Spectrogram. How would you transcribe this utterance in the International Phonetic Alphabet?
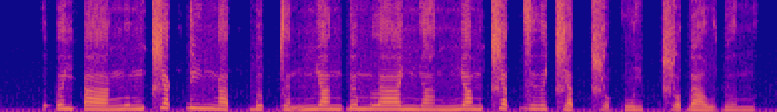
ʔ ə˧ j ʔ aː˧˩ ŋ o˨˦ ŋ t͡ɕ a˦˥ k̚ ɗ i˧ ŋ a˨˩ t̚ ɓ ə˨˩ p̚ z ə̰˧˨ n ɲ a˧ n ɗ ə˧ m l aː˧ ɲ a̤ː˨˩ n ɲ a˧ m t͡ɕ a˦˥ t̚ z ɨ˧ ə̯ t͡ɕ a˨˩ t̚ t͡ɕ ɔ̰˧˨ k w i˨˩ p̚ t͡ɕ ɔ̰˧˨ ɗ a˧˩ w ɗ ə̤˨˩ m

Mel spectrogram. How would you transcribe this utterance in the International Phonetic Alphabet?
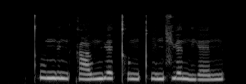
t̪ʰ u˥ n̪ y˥˩ n k ɑ˧˥ ʊ̯ n̪ ɥ ɛ˥˩ kʰ ʊ˧˥ ŋ pʰ i˧˥ n ɕ ɥ ɛ˥˩ n j ɛ˧˥ n

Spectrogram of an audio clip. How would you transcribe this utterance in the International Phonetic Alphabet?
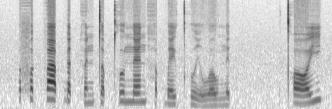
f ɐ˥ k̚ f aː˥ p̚ j ɐ˧ t̚ h ɵ˨˧ n t̪ ɐ˨˥ p̚ t̪ʰ uː˧ n̪ ɛː˧ n h ɐ˧ p̚ w e˨ j kʷʰ iː˨˩ w o˨ w n̪ ɪ˧ k̚ | t̪ʰ ɔː˨˥ j

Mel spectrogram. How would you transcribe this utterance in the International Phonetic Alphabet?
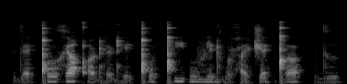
d ɛ˩ ǃ o˥ x ɛ˥ qʼ u˩ ɖʱ ɛ˩ ɖʱ e˩ ǃʼ o˥ ǃʰ i˥ ʔ u˥ v i˥ ɖʱ u˩ ħ ɛ˩ t͡ʃ ɛ˥ ǃʼ ʌ˥ | d ɯ˩

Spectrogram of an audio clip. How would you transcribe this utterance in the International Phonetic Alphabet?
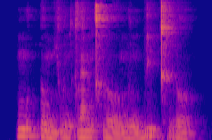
m u˦˥ k̚ l o˨˩ m j u˨˩ n k l a˧ n kʰ l oː˩˦ m u˩˦ n b i˥˩ ʔ kʰ r o˨˩ k̚

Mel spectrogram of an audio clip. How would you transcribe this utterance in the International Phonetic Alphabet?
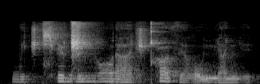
w ɪ˨ t͡ʃ t͡ɕʰ ɪ˦ ɖ͡ʐ ɪ˦ ʎ ɔː˦ ɾ aː˨ t͡ʃ qʰ u˦ θ e˨ lˠ ṵ˨ ɲ a˨ ɲ ɪ˨

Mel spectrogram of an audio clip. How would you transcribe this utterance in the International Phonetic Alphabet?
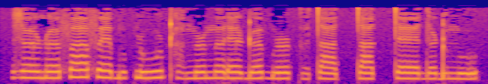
z œː ɳ œ f aː f ɛː b u k ɳ uː ʈʰ a̤ n̪ ə˞ n̪ əː ɾ ɛː ɖ œ b ə˞ k ə̤ t aː tː a tː ɛː d əː ɖ u n̪ u

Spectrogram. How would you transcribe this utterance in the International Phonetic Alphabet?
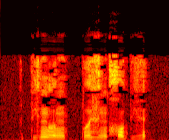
pʲ e̤ ŋ l u ŋ pː ɯ vʲ u ŋ x o pʲ e̤

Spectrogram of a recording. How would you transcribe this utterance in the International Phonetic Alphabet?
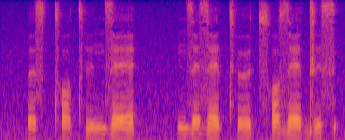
ə s tʰ ɔ tʰ ɨ n z ɛ | n z ɛ z ɛ tʰ ɵ t͡sʰ ɔ z ɛ d ɨ s

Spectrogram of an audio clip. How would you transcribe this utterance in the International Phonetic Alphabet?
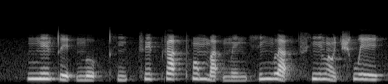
ŋ ẽ˦ t̪ e˨ ʔ n̪ o˨ ʔ t̪ʰ ĩ˨ k̚ s ẽ˦ t̚ k a˦ ʔ pʰ ɔ̃˦ m a˨ ʔ m ẽ˨˩ ŋ h ĩ˦ ŋ l a˨ ʔ t͡sʰ ĩ˦ l ɔ̃˨˩ t͡ɕʰ w e˥˧

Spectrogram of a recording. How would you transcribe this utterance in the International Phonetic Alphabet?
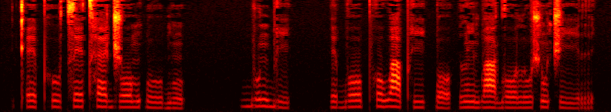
kʼ e˦˨ pʰ u˦˨ t͡s e˦ tʰ ɛ˦ d͡ʒ oː˦ m k͡p uː˨ b ũ˨ | b u˦ n b i˨ | ɪ˨ b oː˦ pʰ o˦ w a˦˨ pʰ iː˨ k͡p o˨ | l ĩ˨ b a˨ ɡ oː˨ l u˨ ʃ ũ˦ t͡ʃ iː˨ r

